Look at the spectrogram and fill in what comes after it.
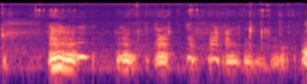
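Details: Female dog making funny noises while playing with her owner at home. Grumbly, throaty growls come in short bursts, repeated roughly every half second to second, with a quiet indoor background.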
